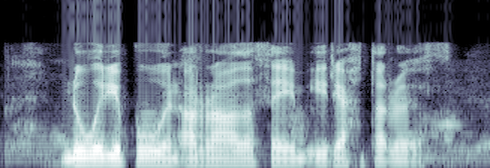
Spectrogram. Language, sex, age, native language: Icelandic, male, 13, Icelandic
